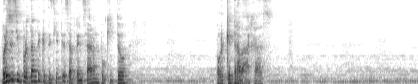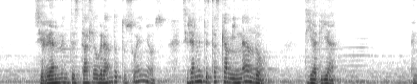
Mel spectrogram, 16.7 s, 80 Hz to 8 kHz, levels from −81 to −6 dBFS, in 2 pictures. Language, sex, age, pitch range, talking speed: Spanish, male, 40-59, 105-165 Hz, 100 wpm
